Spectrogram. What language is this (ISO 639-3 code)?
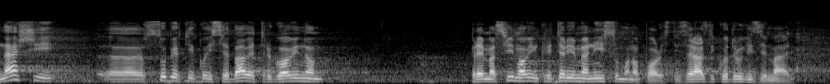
srp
